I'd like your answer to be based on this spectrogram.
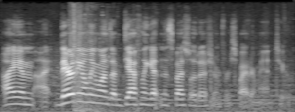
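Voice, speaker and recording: A woman streaming a game and chatting casually with friends, blunt and quick to swear. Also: mid-range voice, sing-song, vocal fry, soft background music. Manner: blunt, profane, gossipy. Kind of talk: casual gaming stream chat.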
